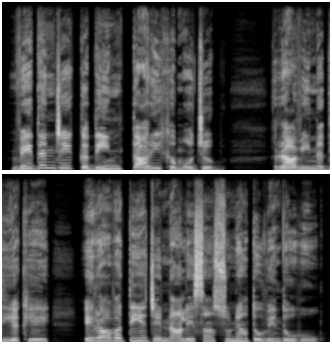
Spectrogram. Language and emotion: Sindhi, neutral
